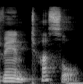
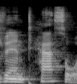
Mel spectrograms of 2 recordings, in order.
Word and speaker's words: Van Tassel: name George Van Trussell or is it George Van tussle hold on I think I said it wrong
